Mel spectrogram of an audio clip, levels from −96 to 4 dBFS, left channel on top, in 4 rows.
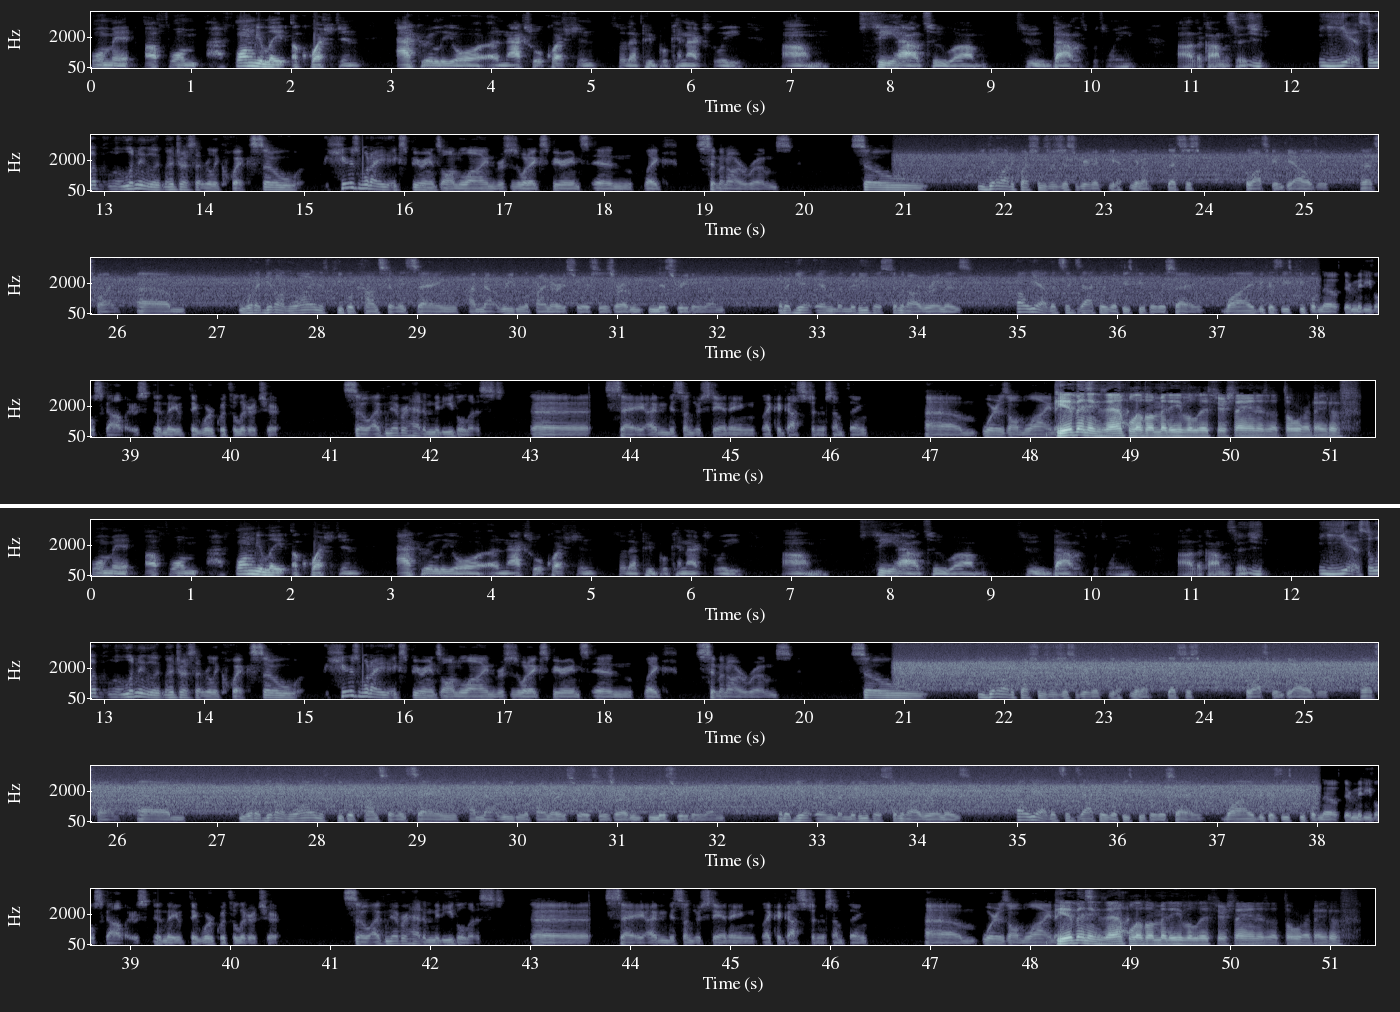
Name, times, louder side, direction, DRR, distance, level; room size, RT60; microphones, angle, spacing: voice 1, 0.0-2.7 3.1-6.5 6.9-7.3 7.8-8.9 9.4-9.9 10.2-10.4 10.9-11.7, left 3 dB, 45° left, 0.8 m, -37 dB
voice 2, 12.3-19.9 20.5-21.2 21.7-24.0 24.4-25.2 25.6-26.7 27.2-32.1 32.6-34.6 35.0-40.5 41.1-42.7 43.0-46.4 46.9-49.0, equal, ahead, 0.7 m, -42 dB
sound 1, 20.9-38.0, right 8 dB, 40° right, 0.5 m, -40 dB
voice 3, 48.2-51.3, left 4 dB, 80° left, 0.9 m, -30 dB
head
